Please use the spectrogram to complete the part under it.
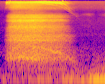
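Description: A deep inhale during a guided breathing exercise: one long, breathy rush of air lasting over a second, followed by quieter breath noise, with no talking.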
